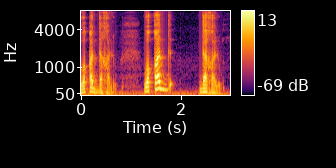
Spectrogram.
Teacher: عندي دال ساكنة وبعدها دال متحركة أدغمهم على طول · Term: إدغاما صغيرا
